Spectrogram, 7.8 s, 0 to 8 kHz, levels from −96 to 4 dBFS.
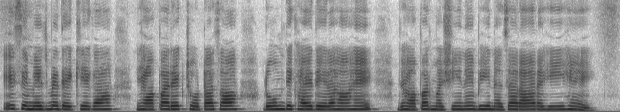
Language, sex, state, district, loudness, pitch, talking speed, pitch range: Hindi, female, Rajasthan, Jaipur, -16 LUFS, 225 Hz, 170 wpm, 220-235 Hz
